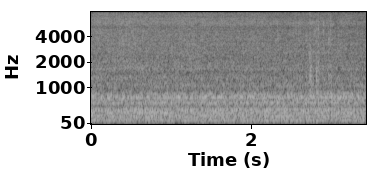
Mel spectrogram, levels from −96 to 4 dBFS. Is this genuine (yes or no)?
yes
